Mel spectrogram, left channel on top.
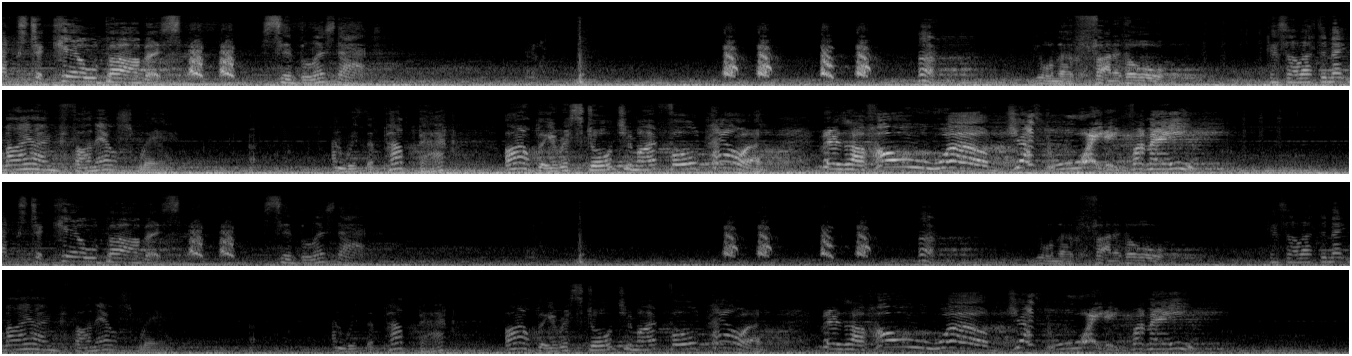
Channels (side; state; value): right; quieter; 11.3 dB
